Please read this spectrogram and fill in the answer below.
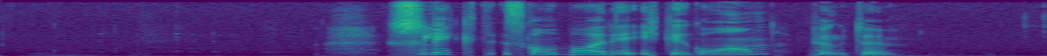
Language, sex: Norwegian, female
